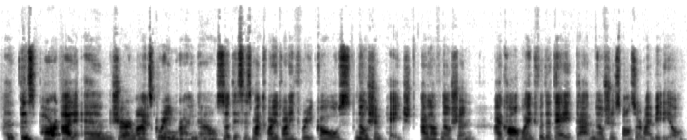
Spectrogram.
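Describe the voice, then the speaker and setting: Young woman from Taiwan, low voice, candid chatty vlogger, roomy echo. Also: steady tone, normal speed, vocal fry, few pauses. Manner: chatty, candid, repeats words for emphasis. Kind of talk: casual vlog talk. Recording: echoey room.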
